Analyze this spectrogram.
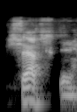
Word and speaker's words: Olszewski: curious if you use the W as a V. I'm sorry? You pronounce the W as a V, a Shevsky.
